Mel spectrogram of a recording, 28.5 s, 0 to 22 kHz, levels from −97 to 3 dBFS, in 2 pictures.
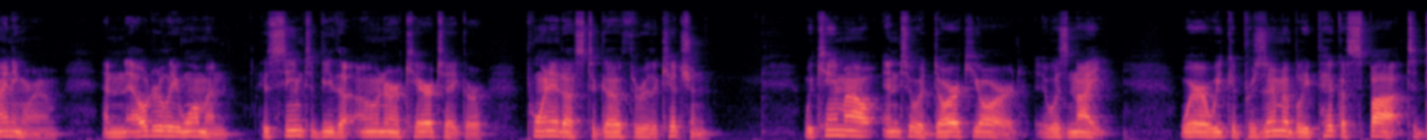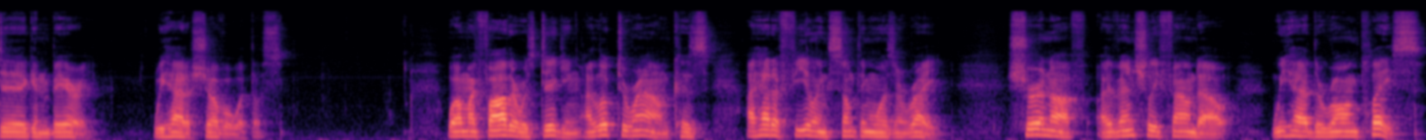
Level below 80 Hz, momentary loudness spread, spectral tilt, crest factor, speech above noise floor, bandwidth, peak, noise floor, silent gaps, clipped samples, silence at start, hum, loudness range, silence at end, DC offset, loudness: -66 dBFS; 12 LU; -7 dB/octave; 22 dB; 44 dB; 16 kHz; -6 dBFS; -71 dBFS; none; under 0.1%; 0 s; none; 5 LU; 0.05 s; under 0.1%; -28 LUFS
